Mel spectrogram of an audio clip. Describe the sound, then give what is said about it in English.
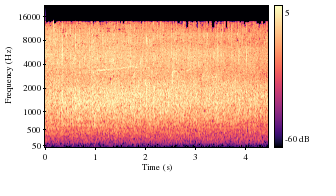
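A large crowd of adults claps together to thank the students and children present, in sustained, steady applause that fills the space at an even loudness for several seconds, with no voices standing out. “Adults, can we thank them for being in this space with us?”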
